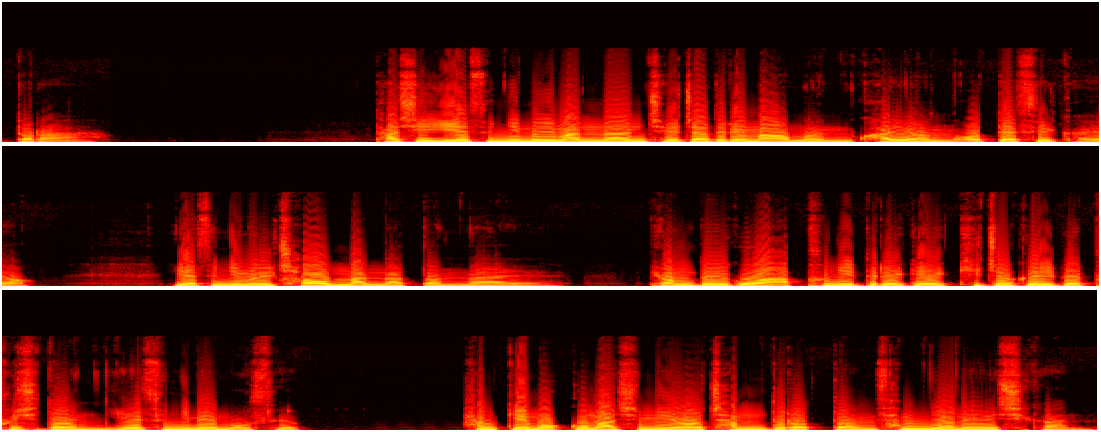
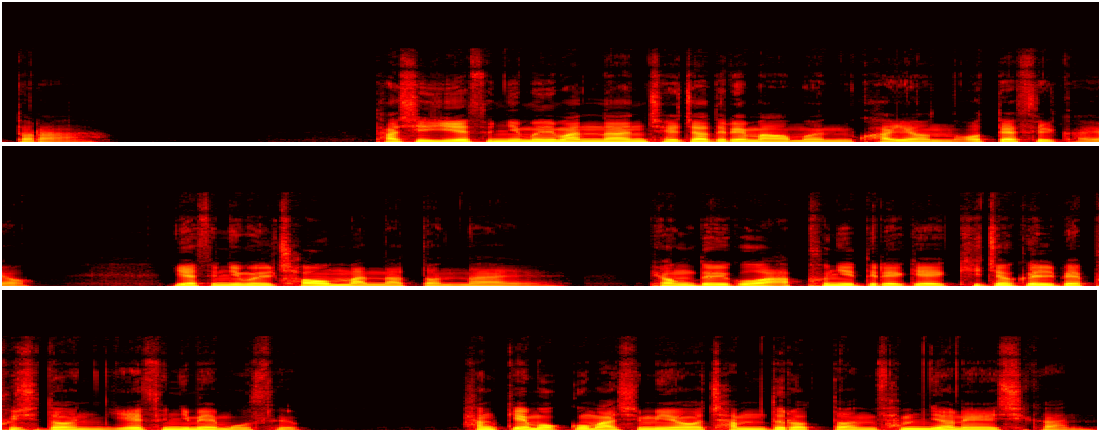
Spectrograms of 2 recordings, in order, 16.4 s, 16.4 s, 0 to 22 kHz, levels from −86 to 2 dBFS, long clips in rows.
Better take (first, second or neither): second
